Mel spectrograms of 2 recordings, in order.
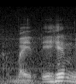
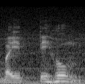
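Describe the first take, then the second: First: The vowel after the h is 'i'. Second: The vowel after the h is 'u'. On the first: The speaker calls it right. "baitihim ya" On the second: The speaker calls it wrong. "bukan baitihum"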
